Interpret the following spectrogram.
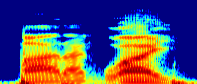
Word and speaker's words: Paraguai: Não, eu falo Paraguai. Perceba que ele foi pronunciado.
